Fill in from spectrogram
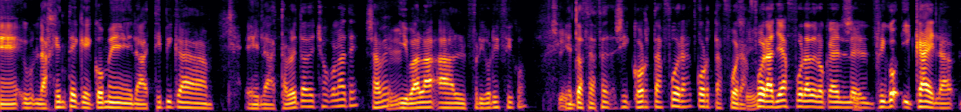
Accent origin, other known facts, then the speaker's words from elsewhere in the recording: Córdoba, Andalusia, Spain; Y mira que yo soy de Córdoba y debería estar acostumbrado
